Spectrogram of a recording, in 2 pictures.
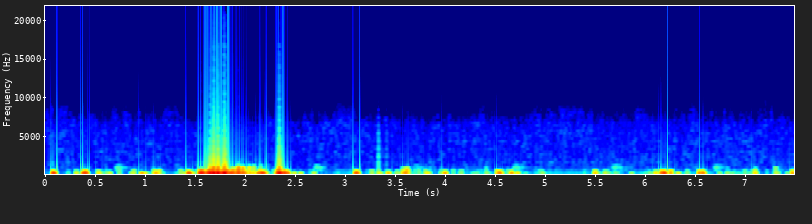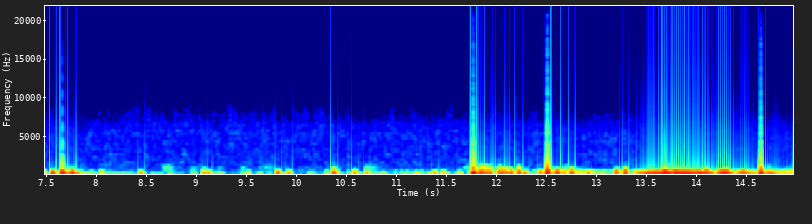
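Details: Fit male, stomach auscultated with a stethoscope while digesting pastry, chicken, curry, bread, milk, eggs and pasta; irregular gurgles and rumbles, longer growls near the end; normal active bowel sounds.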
